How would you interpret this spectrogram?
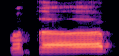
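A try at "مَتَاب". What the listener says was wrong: না, খেয়াল করে একটু, যে তোমার লিপসটা ক্লোজ হয়ে আবার নিচে আসবে, তখনও সাউন্ডটা কন্টিনিউ হতে থাকবে। ঠিক আছে, তোমার লিপসটা ক্লোজ হয়ে নিচে আসতেছে না বায়ের সময়।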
